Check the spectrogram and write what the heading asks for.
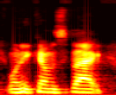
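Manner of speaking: normal talking voice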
